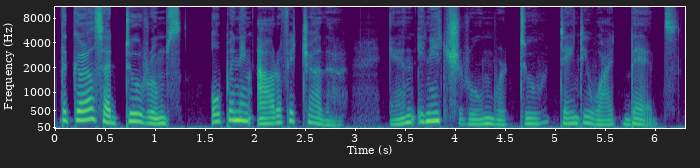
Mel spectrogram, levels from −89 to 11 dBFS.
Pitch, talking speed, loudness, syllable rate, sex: 165 Hz, 180 wpm, -20 LUFS, 4.8 syllables/s, female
